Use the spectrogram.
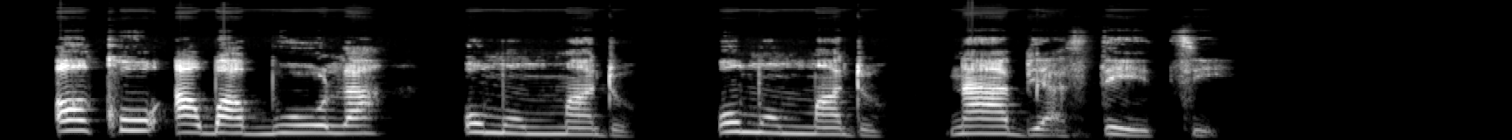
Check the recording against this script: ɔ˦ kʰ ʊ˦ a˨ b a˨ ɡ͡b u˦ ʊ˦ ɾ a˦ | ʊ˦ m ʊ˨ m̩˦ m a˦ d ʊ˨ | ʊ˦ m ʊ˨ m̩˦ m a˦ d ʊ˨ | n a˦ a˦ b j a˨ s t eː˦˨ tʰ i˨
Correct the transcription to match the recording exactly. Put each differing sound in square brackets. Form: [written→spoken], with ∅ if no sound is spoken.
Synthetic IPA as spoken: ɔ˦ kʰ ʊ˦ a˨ [b→ɡ͡b] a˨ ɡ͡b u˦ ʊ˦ [ɾ→l] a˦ | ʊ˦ m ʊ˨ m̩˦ m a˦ d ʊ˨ | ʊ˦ m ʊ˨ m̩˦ m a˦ d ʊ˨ | n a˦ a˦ b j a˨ s t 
